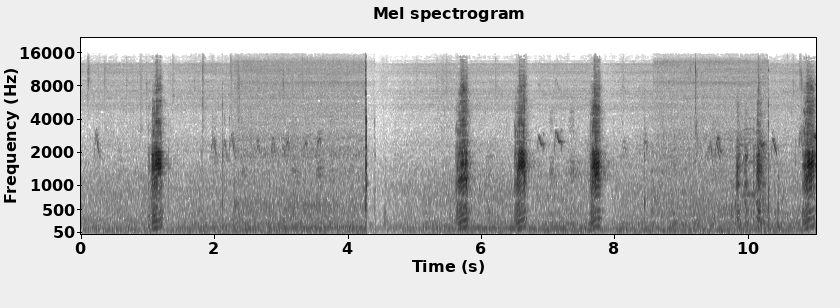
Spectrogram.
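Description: Ducks quack loudly now and then, close by.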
